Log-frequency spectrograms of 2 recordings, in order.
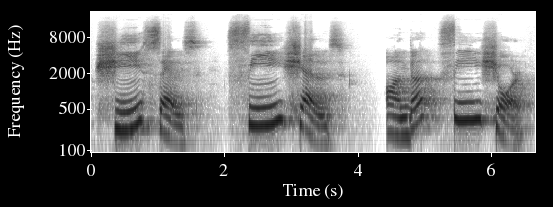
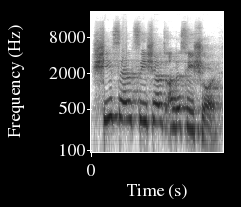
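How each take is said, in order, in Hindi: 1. यह धीरे बोला जाता है, एक-एक शब्द करके। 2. यह तेज़ बोला जाता है, शब्द आपस में मिलाकर। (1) "एक एक वर्ड करके अगर आप प्रैक्टिस करें ना" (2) "and that टू in a speed"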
